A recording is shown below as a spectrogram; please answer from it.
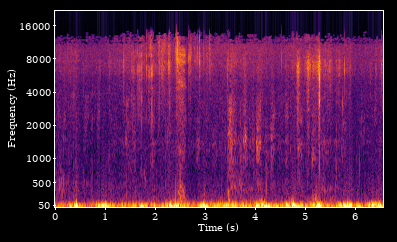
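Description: Repeated panting breaths close to the microphone, over a steady low rumble and scattered rustles and steps through dry grass and brush.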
